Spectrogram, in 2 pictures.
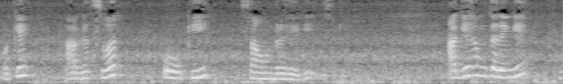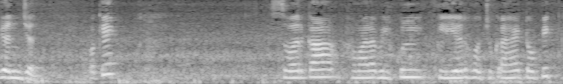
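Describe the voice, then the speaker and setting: Patient woman teacher with a noisy background. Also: fairly high pitch. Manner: explains patiently, repeats "okay" often, spells out letters slowly. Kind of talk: exam-prep grammar lesson.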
